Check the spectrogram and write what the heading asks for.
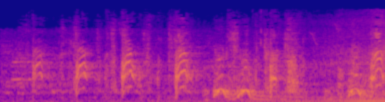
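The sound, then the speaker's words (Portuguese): A small dog named Bidu barks repeatedly in quick, high-pitched yaps, about seven at a steady pace, clear with no talking, while running behind a boy riding a bicycle. “Está olhando para o seu cachorrinho, que vem correndo logo atrás dele.”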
